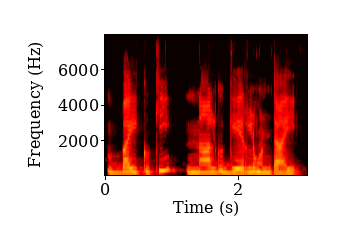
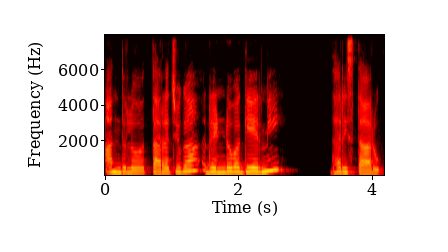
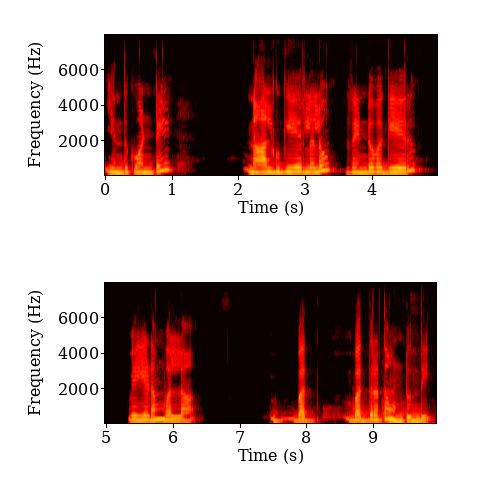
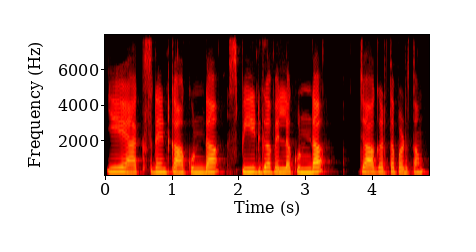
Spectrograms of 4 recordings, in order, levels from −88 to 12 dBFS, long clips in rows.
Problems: constant background noise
